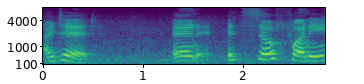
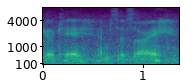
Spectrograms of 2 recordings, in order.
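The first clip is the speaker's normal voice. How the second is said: whispered apology; 10 semitones lower, 8 dB quieter than usual. Retold or imitated. Apologizing to the driver.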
